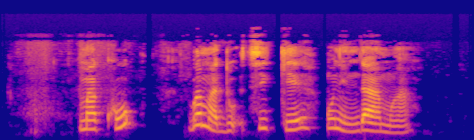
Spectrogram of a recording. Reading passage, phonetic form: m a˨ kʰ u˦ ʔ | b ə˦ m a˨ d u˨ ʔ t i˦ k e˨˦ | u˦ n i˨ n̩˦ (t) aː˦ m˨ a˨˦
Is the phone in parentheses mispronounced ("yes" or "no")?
yes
